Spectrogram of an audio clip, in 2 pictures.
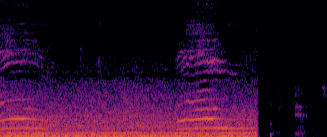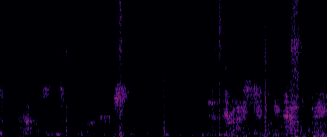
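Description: A cat meowing twice, short arched calls about two seconds apart, over a steady background hiss and hum. The sound cuts off suddenly about two and a half seconds in, leaving near silence with faint soft taps.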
